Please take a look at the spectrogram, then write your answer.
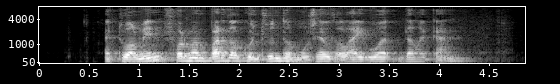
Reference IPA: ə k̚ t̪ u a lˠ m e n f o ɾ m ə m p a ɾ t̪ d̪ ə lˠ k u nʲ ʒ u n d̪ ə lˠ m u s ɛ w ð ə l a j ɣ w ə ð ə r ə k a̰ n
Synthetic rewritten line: ə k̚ t̪ u a lˠ m e n f o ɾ m ə m p a ɾ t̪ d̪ ə lˠ k u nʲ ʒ u n d̪ ə lˠ m u z ɛ w ð ə l a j ɣ w ə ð ə l ə k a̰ n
